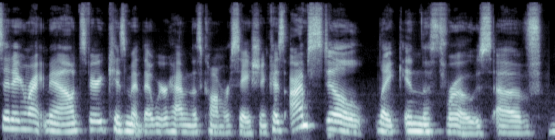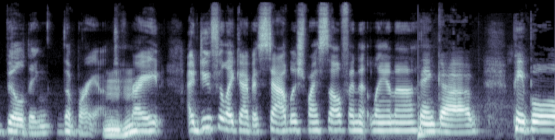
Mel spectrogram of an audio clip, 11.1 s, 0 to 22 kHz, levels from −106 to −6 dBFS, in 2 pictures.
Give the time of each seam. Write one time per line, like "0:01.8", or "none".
0:05.4
0:09.7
